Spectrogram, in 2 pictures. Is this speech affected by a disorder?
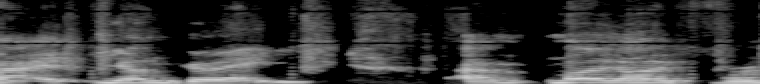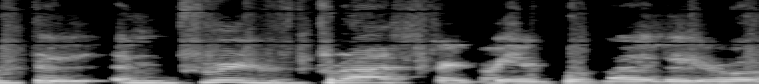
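Yes: quadriplegic cerebral palsy.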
